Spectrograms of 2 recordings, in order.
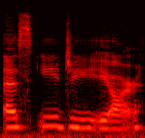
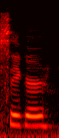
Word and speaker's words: Seger: you, it's hashtag AskSeger, which is Seger. That's my last name. It's not Seger.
